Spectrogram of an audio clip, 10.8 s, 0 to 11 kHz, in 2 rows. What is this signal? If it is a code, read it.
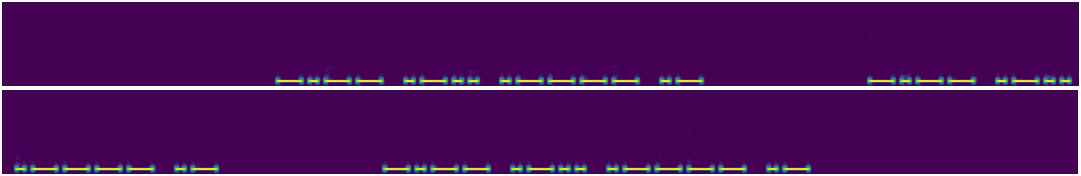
Morse code, heard as a keyed tone, about 30 wpm, 700 Hz. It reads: YL1A YL1A YL1A
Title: DXCC-100 Call Signs - 4 Characters - Repeated 3x - 30wpm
